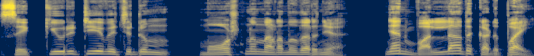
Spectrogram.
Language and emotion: Malayalam, angry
